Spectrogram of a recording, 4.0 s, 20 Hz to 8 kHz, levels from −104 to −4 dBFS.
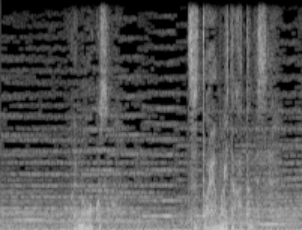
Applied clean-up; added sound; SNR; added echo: none; none; none; none.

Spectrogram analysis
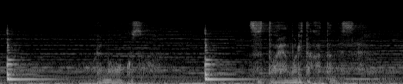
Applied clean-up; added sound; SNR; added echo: none; Bowed string instrument; -2 dB; reverberation time 1.1 s.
